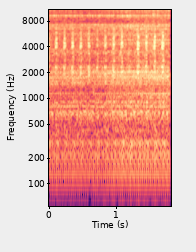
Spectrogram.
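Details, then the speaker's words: 2002 Saturn 1.9 L engine at idle: sharp regular ticking about eight times a second from the top of the engine; owner suspects a rocker arm, valve spring or worn loose camshaft, not rod knock, cause unconfirmed. "Tiene ese ruido en el motor, como un golpeteo. Suena como algún balancín, algo que es acá arriba de la cabeza, un balancín o un resorte, o tal vez el árbol de leva ya se gastó y está flojo."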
